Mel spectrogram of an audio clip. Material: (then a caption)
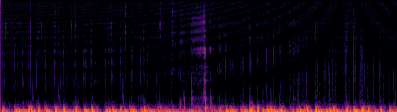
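Silicone. Fingertips tap and scratch the sides of a glowing, dumpling-shaped soft silicone night lamp, hand-sized and hollow, held over the mic with both hands. The result is a dense, steady run of deep, muffled thumps and low rumbling, with a brief brighter scratch near the middle.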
